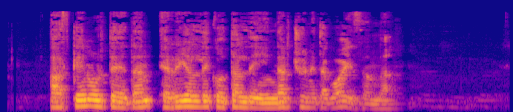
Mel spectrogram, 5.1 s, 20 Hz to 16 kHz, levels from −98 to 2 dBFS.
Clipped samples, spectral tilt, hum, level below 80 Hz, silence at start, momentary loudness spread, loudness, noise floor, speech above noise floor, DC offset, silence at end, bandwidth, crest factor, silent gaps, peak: under 0.1%; -6 dB/octave; none; -68 dBFS; 0.5 s; 13 LU; -21 LUFS; -63 dBFS; 43 dB; under 0.1%; 1.2 s; 11.5 kHz; 16 dB; none; -4 dBFS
